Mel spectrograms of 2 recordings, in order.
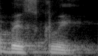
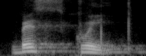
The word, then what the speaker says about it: biscuit: Biscuit, a biscuit or le biscuit. Biscuit. Sir, Yes, Akshat? sir, T is silent in biscuit.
